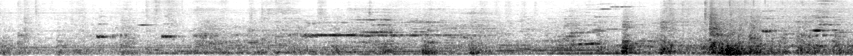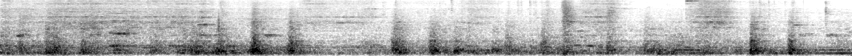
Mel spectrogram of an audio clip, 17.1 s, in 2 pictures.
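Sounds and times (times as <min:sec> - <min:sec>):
train rumbling: 0:00.0 - 0:17.0
wheels clacking over rail joints: 0:02.5 - 0:11.7.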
